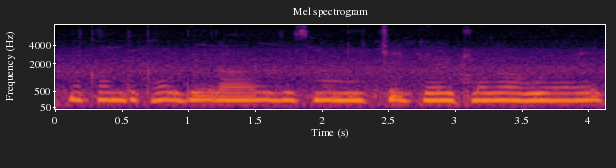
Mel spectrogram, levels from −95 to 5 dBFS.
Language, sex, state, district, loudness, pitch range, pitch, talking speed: Hindi, male, Bihar, Bhagalpur, -28 LUFS, 215-225 Hz, 220 Hz, 160 wpm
